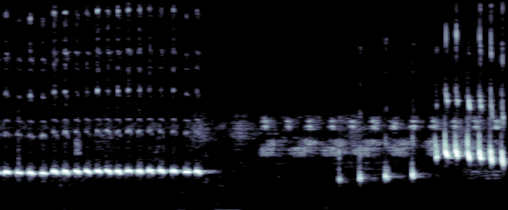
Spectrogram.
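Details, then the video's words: Drongo with cililin filling, intended for teaching white-rumped shamas: a steady rapid rattle of identical ringing notes for about one and a half seconds, a pause, then spaced sharp chips and a higher quick trill. "SRIGUNTING ISIAN CILILIN NEMBAK PANJANG"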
